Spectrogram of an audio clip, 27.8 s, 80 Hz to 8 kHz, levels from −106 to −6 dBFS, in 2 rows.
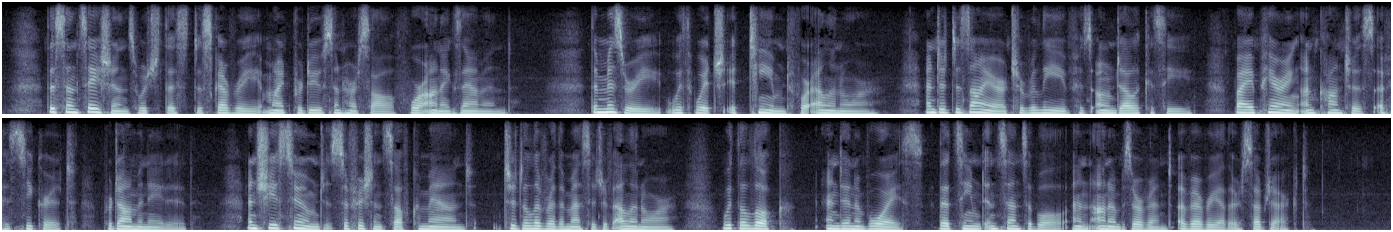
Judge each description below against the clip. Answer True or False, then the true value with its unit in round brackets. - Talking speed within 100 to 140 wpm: True (135 wpm)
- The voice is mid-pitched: True (175 Hz)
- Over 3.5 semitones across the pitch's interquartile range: False (3.2 semitones)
